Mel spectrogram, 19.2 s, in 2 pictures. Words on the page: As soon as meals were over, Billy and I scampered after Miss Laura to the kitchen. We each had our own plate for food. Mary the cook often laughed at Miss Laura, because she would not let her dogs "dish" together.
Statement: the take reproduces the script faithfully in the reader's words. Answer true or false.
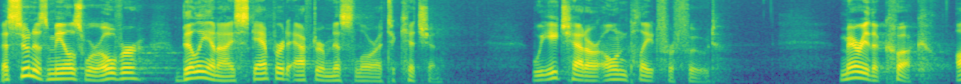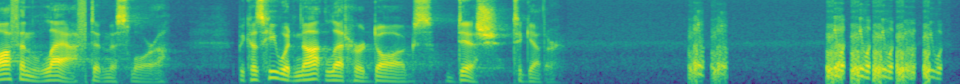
false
